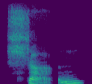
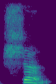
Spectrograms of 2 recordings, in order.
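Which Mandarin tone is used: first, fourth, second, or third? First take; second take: third; fourth. First: The syllable is said with the third tone. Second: The syllable is said with the fourth tone. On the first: "and the third tone" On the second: "And the fourth tone"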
